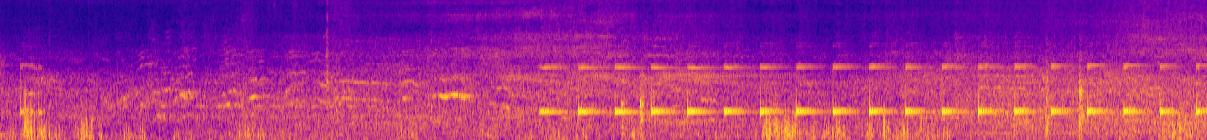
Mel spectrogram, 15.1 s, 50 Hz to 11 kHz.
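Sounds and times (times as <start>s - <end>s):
level-crossing warning bell: 6.7s - 15.0s.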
